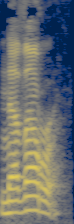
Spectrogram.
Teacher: Ra has a heavy sound here. Since there is a fatha sound before.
